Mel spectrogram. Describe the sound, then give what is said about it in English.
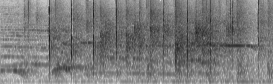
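At a show in Denver, an audience cheers and whoops to vote in support of stand-up comedy while scattered hands clap in sharp, uneven bursts, with shouting voices blending into a steady, moderately loud wash of noise. “The Knicks brothers didn't even cheer for that shit, and that's all they do.”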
